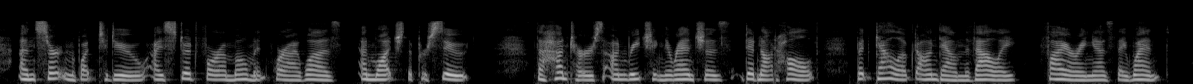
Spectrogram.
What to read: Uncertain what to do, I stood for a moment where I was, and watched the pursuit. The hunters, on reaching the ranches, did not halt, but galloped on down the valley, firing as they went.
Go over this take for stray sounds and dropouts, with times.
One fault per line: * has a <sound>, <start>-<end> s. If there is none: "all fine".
all fine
